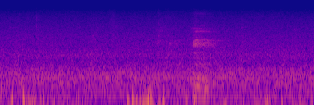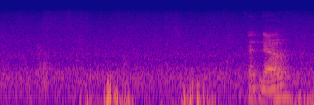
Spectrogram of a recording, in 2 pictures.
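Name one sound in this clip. Pages of a booklet rustle and flip.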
